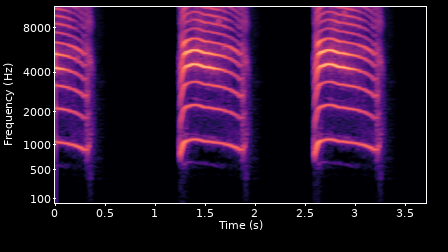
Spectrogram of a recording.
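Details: Kittens give three high, piercing meows at even intervals about every one and a third seconds, each bright, harsh-edged and fading at the end, with silence between calls.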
